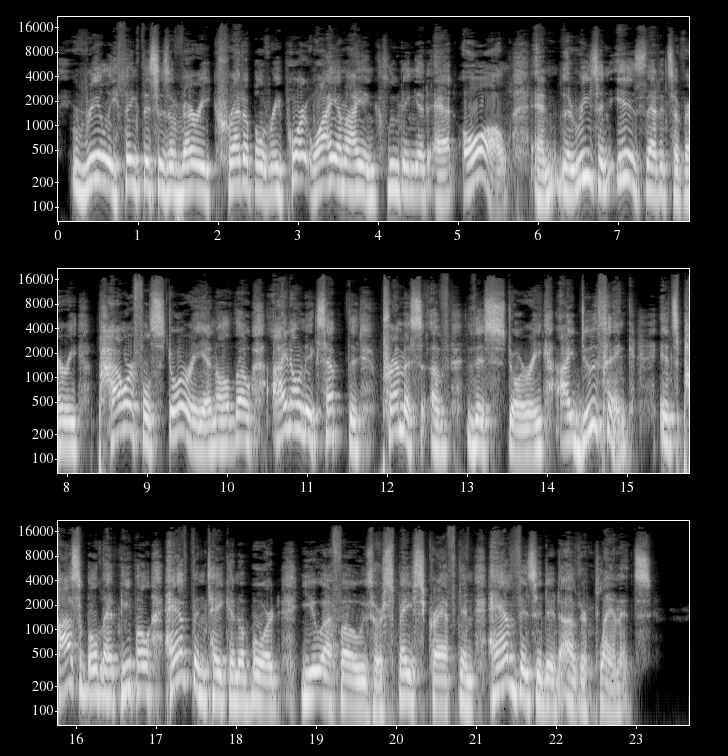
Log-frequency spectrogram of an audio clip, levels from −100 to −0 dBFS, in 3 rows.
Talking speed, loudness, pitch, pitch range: 135 wpm, -16 LUFS, 160 Hz, 140-185 Hz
